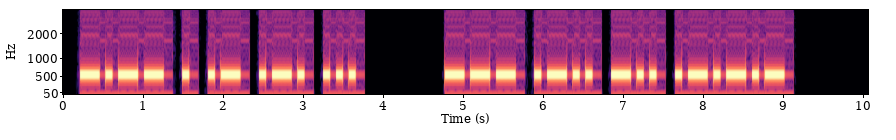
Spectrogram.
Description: Morse code, heard as a keyed tone, about 15 wpm, 550 Hz. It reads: YEARS OLD.
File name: n6tt p1 15C13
